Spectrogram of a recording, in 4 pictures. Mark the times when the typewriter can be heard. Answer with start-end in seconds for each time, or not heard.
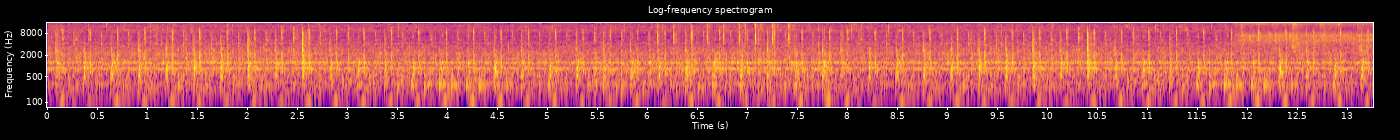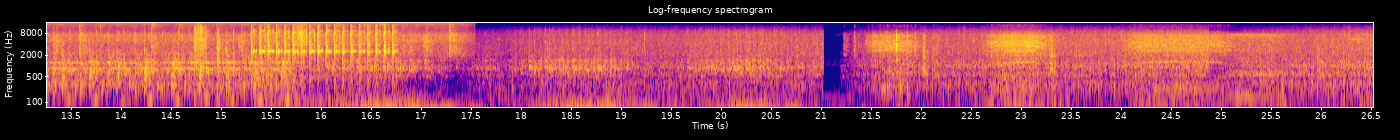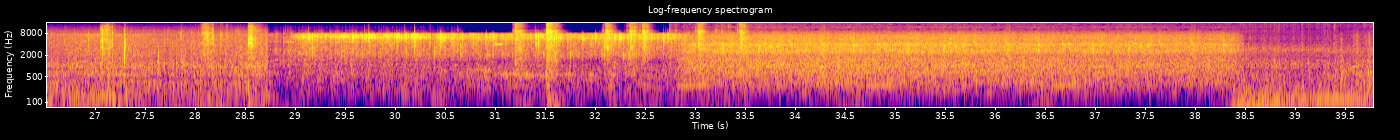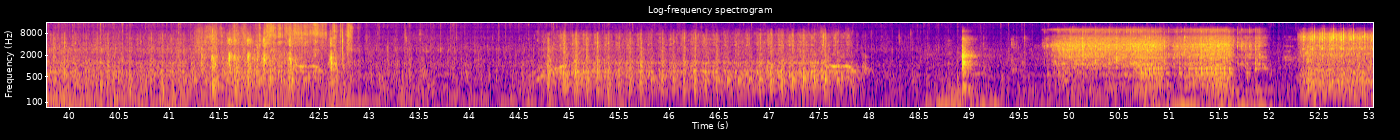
6.1-7.3, 15.3-16.9, 31.1-33.6, 41.3-42.9.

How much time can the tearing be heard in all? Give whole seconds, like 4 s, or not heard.
5 s.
